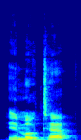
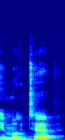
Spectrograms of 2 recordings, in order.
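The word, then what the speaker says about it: Imhotep: First, this first one I don't even know how to pronounce. Immoteep. I m h o t e p. Ioteep.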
